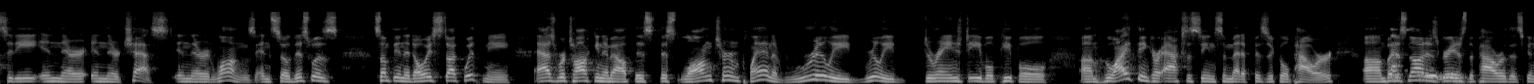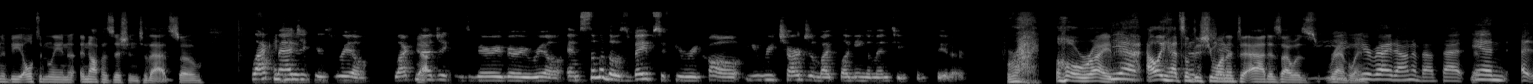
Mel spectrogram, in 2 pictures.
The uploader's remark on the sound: Zoom Chron Interview.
